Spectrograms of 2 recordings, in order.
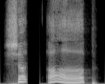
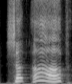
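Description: First: Slow, uneasy disbelief; guilty dismay. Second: Delighted gossip shock, raised voice; excited disbelief. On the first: Friend who secretly slept with the boyfriend, guilty dismay. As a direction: let it sink in slowly and uneasily. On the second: Friend hearing who was seen on the metro, excited disbelief. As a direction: react thrilled to juicy gossip. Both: Acted.

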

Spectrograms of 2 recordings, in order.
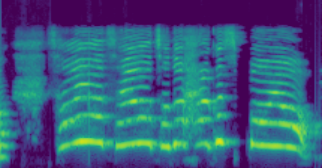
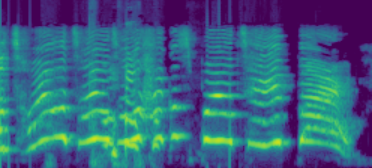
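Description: First: High, fast, excited begging in Korean; eager pleading call. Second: Desperate pleading call. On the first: A fan at a fanmeet begging the idol to let her play, high fast pleading. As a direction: call out to be picked, rapid-fire. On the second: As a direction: plead harder to be picked. Fan begging idol to play. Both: Retold or imitated.

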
